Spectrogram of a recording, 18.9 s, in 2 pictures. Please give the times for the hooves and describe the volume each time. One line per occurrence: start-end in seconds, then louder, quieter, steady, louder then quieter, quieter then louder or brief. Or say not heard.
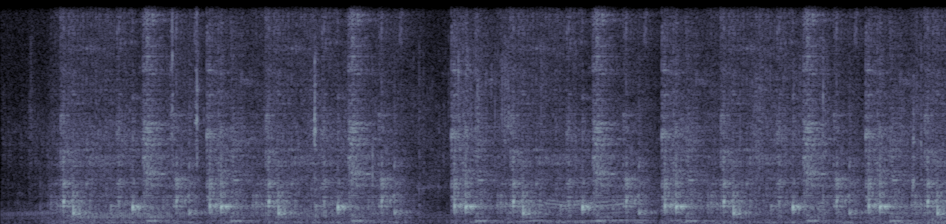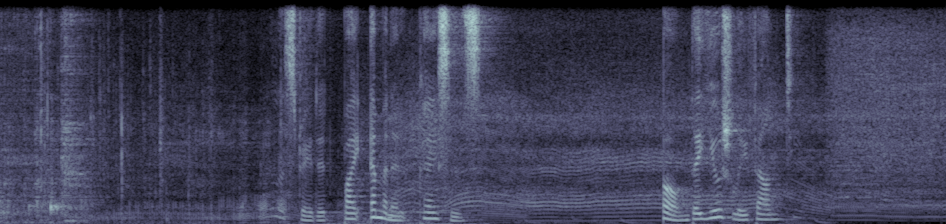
0.5-10.3 steady.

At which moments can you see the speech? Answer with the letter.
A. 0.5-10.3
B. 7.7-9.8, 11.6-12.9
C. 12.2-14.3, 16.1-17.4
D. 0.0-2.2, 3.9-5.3
C.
